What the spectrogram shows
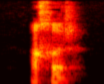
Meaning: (noun) end, ending; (adverb) finally
- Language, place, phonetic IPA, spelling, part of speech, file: Azerbaijani, Baku, [ɑχɯr], axır, noun / adverb, LL-Q9292 (aze)-axır.wav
